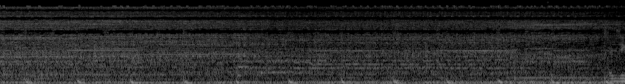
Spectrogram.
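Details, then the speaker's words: Turbocharged Mazda Protege5 running: steady high power steering whine and squeal with soft low thumps about twice a second from the old leaking pump; a new pump gave the same noise. "hear it just squeals whines and doesn't sound good"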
